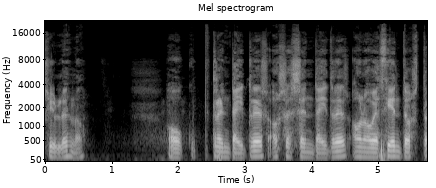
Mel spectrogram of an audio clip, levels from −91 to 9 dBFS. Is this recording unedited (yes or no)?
yes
